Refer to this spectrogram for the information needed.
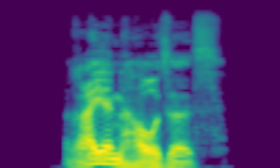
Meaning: genitive singular of Reihenhaus
- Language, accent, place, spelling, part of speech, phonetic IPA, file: German, Germany, Berlin, Reihenhauses, noun, [ˈʁaɪ̯ənˌhaʊ̯zəs], De-Reihenhauses.ogg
